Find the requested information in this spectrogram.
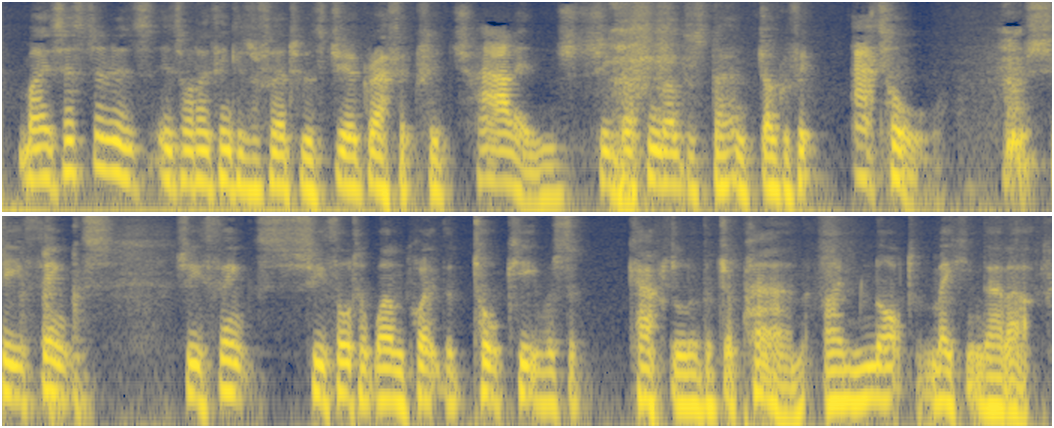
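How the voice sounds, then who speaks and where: A man's dark, mellow, somewhat breathy voice at a medium pitch, with ordinary pitch variation and a moderate pace. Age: 60s. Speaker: retired wine merchant. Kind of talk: interview. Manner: hesitant, repeats words.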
